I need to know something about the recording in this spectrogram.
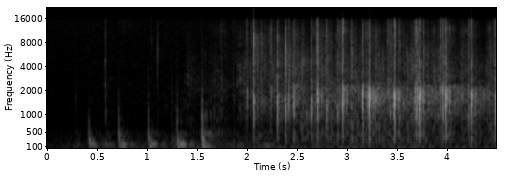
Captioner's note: applause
